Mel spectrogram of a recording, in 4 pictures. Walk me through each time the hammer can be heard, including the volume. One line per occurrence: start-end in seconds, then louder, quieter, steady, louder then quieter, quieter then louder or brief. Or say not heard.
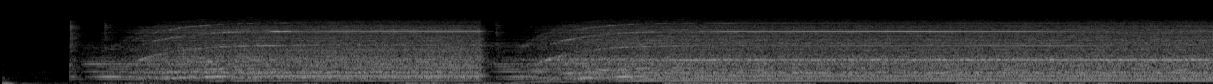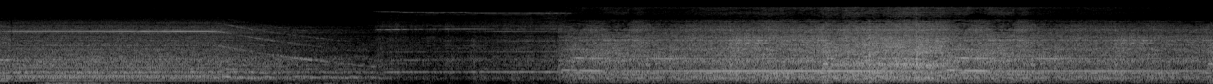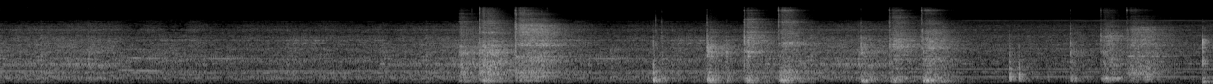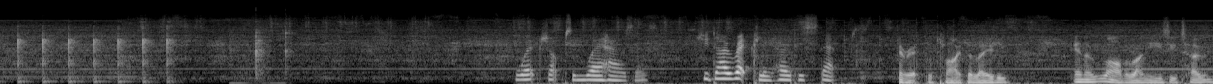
28.9-39.3 steady.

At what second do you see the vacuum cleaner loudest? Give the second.
21 s.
